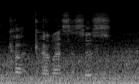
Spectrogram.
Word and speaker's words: Kananaskis: It's Kananaskis.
